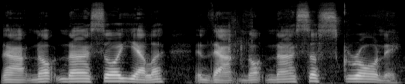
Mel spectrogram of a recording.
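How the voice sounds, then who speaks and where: A man plays a young housemaid in a storybook, lifting the pitch well up. The speech is broad rustic dialect, blunt and teasing, with a warm, chatty temper. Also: takes it slowly. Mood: teasing, admiring. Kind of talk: storybook character reading.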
